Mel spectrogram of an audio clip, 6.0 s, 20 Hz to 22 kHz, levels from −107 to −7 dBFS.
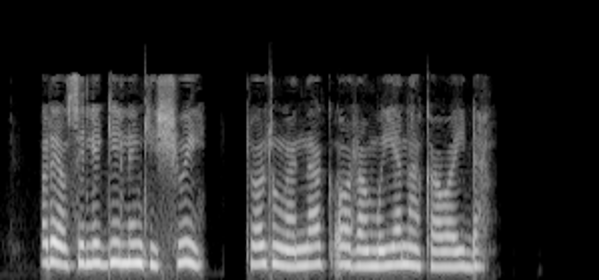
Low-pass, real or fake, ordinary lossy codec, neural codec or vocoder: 7.2 kHz; fake; AAC, 32 kbps; codec, 16 kHz, 4 kbps, FunCodec, trained on LibriTTS, 50 frames a second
